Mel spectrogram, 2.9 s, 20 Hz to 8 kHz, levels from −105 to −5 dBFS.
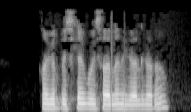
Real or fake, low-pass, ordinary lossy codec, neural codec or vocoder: real; 7.2 kHz; MP3, 24 kbps; none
